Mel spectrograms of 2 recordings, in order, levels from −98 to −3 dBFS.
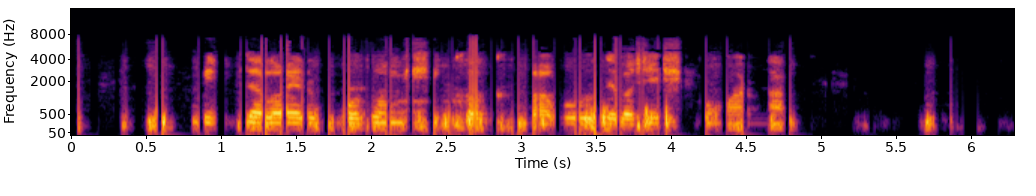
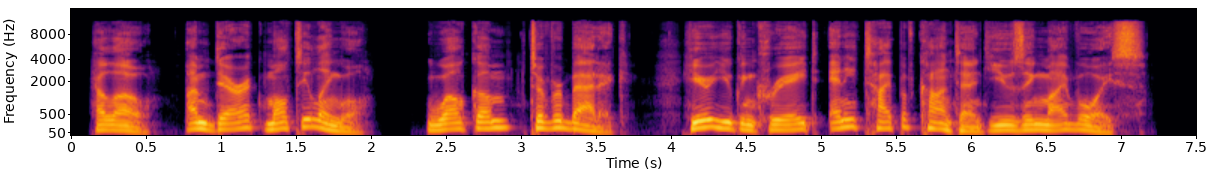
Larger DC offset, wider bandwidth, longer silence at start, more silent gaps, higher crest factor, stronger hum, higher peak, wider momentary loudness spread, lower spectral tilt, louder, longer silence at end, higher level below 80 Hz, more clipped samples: neither; second, 7.8 kHz vs 12 kHz; first, 0.35 s vs 0.15 s; second, 0.43-0.47 s, 5.17-5.21 s, 5.57-5.62 s vs 2.07-2.27 s; about the same, 20 dB vs 16 dB; neither; about the same, -2 dBFS vs -4 dBFS; first, 14 LU vs 6 LU; first, -6.5 dB/octave vs -5 dB/octave; about the same, -21 LUFS vs -22 LUFS; first, 0.55 s vs 0.35 s; second, -50 dBFS vs -44 dBFS; neither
